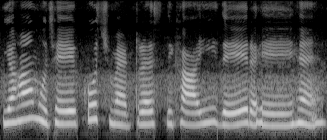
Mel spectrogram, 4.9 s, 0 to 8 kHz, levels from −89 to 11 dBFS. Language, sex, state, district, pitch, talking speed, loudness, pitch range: Hindi, female, Madhya Pradesh, Katni, 245 Hz, 100 wpm, -14 LUFS, 230-265 Hz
